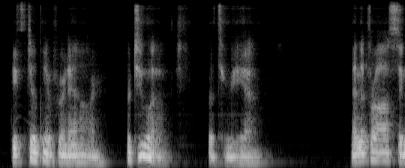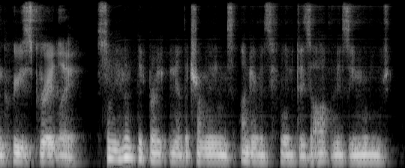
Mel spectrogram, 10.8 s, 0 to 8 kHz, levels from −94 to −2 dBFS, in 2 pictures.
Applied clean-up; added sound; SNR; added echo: neural mask model DeepFilterNet 3.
